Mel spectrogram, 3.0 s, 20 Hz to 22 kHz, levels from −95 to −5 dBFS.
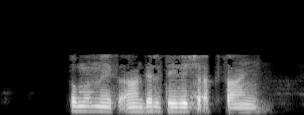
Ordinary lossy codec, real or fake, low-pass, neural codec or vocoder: AAC, 16 kbps; fake; 3.6 kHz; codec, 24 kHz, 0.9 kbps, DualCodec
